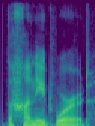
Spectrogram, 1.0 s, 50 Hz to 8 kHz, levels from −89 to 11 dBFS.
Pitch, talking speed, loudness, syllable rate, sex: 135 Hz, 190 wpm, -14 LUFS, 4.4 syllables/s, female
